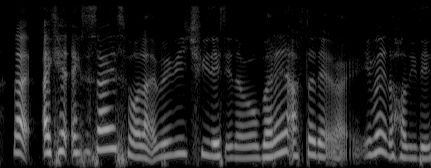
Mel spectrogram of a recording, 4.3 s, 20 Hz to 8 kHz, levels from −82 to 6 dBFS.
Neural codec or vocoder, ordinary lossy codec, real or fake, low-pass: none; MP3, 64 kbps; real; 7.2 kHz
